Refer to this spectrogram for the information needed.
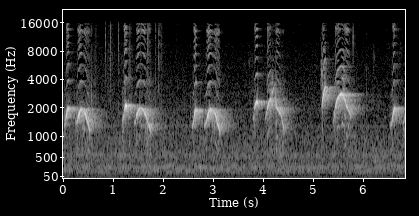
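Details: A pet cockatiel, annoyed by a wad of paper towel, gives loud, harsh double-noted screeches in bursts about every 1.3 seconds, each falling in pitch with a raspy edge.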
